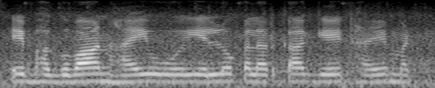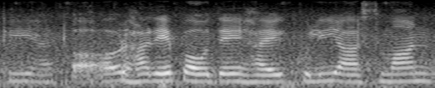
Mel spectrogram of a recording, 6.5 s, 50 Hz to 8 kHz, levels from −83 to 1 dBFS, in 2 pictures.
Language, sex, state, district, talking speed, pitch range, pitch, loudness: Hindi, female, Andhra Pradesh, Anantapur, 220 wpm, 195-210 Hz, 205 Hz, -17 LUFS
